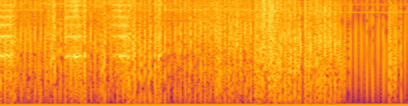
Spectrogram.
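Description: A Dell laptop's CPU interference, picked up by the Ear Tool's inductor sensor and played through its amplifier as a loud, dense crackling buzz, with a few short high tones near the start. The pulses change as an app opens, the sign of the CPU doing processing.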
